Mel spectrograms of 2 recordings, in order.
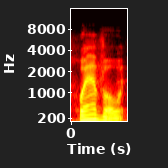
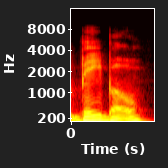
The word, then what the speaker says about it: huevo: So, for example, in the word huevo, it was clear that it was pronounced huevo and not bebo, or like in the word hueso, so it wouldn't be pronounced beso.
